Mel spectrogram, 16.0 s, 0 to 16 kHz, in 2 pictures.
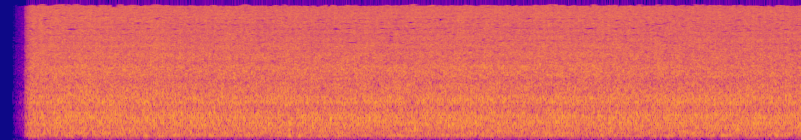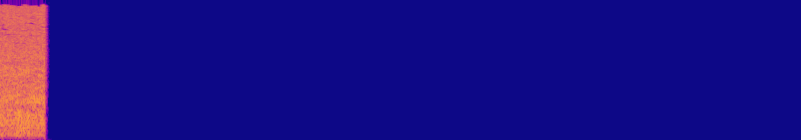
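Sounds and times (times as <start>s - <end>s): stream rushing over stones: 0.2s - 8.5s.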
